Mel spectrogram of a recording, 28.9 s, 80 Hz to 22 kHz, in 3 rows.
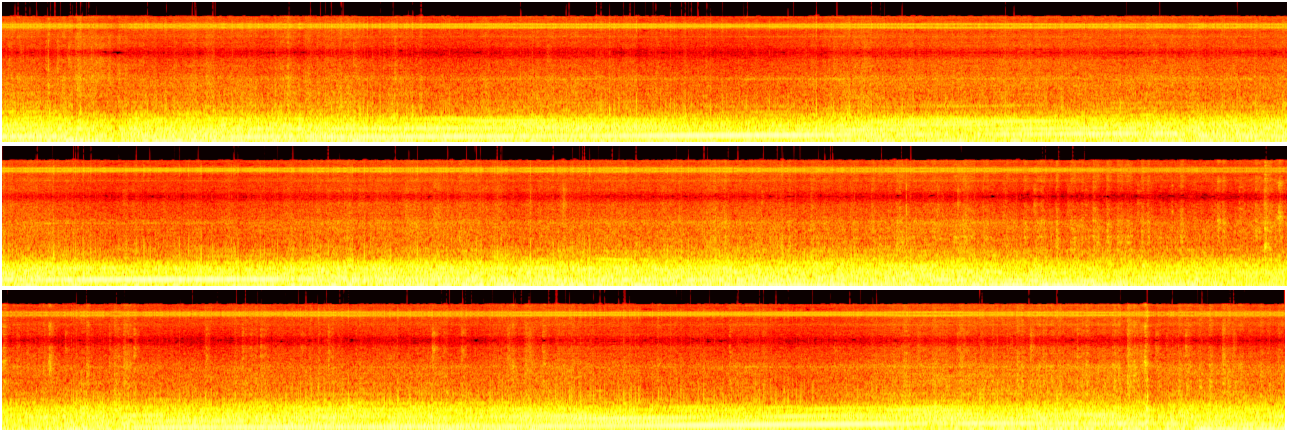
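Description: BMW E36 M3's straight-six engine under hard acceleration, heard from inside the stripped, caged cabin: the engine note climbs in pitch and drops back at gear changes, over heavy road and tyre noise.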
